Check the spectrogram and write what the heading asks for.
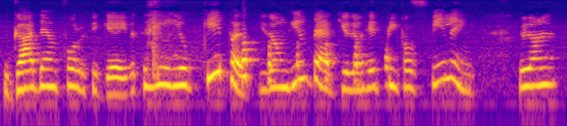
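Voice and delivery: loud, scolding big sister. Retold or imitated. Sister scolding her younger sister, loud and angry. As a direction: tell her off, loud and sharp. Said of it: "So my sister said to me".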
